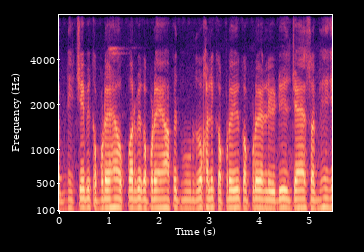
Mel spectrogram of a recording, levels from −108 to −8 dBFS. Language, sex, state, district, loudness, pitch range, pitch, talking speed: Hindi, male, Odisha, Nuapada, -17 LUFS, 130-135 Hz, 130 Hz, 230 wpm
